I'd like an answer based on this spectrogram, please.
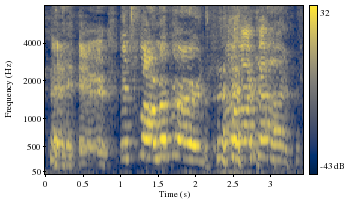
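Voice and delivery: very high, loud, slow, laughing call; jokey dramatic ringside announcement; mock announcer reveal. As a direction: hype it like a crowd gasp.

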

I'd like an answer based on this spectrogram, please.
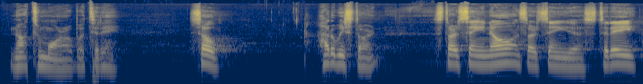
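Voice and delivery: ordinary talk

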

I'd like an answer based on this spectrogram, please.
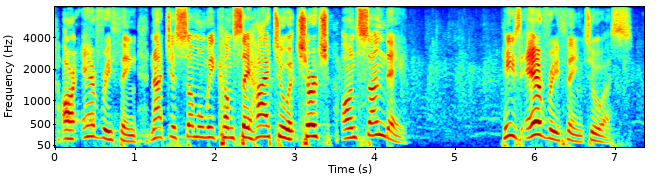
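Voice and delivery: loud, rising preacher's shout; loud, impassioned preaching; preaching at full force. Real, not acted. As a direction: drive it home to the whole church. Preaching climax on "everything.

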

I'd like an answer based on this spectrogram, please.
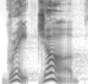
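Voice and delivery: unimpressed parent's muted echo; disbelieving echo. Retold or imitated. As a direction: echo the praise as if you can't believe it. Disbelieving parent echoes coach's praise.

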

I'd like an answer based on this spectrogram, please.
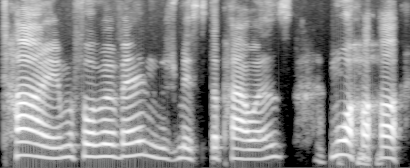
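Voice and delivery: high, slow villain voice with a cackle; Doctor Evil. Retold or imitated. Intruder gloating over Mister Powers, hammed-up evil villain voice. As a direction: gloat like a triumphant supervillain. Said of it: "the intruder laughs in triumph and says".

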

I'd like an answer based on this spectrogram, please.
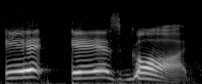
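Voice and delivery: slow, loud, weighty declaration. Real, not acted. Pastor declaring to the church slowly and loudly. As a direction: land each word slowly.

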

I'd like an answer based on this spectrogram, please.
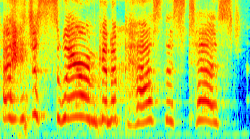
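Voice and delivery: high, slow, giggly nervous voice; nervous giggle. Pretend. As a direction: laugh nervously through it. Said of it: "What do people get nervous about?".

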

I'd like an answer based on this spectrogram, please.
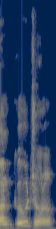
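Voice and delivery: expert tells host it's findable, "Google" mispronounced as "GOO-jul"; mispronouncing Google. Acted. Expert advising the host on searching, mispronounced. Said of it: "Do you mean Google?".

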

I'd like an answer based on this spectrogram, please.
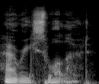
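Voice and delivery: ordinary delivery, nothing marked

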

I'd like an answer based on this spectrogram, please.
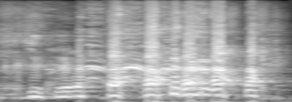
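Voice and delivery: slow, drawn-out laughing sarcasm; mock sarcastic. Joking about his partner, slow sarcastic laugh. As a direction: drag it out as a joke, laughing.

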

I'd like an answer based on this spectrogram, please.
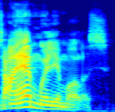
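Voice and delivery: proclaiming. Retold or imitated. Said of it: "He says".

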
